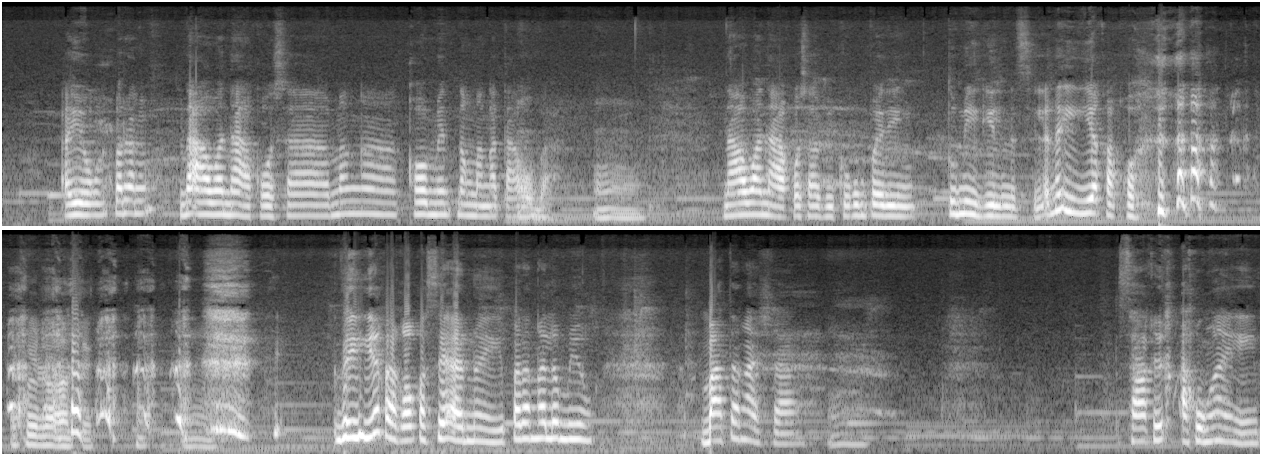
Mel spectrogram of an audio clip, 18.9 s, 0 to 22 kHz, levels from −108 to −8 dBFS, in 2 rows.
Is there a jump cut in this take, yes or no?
no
